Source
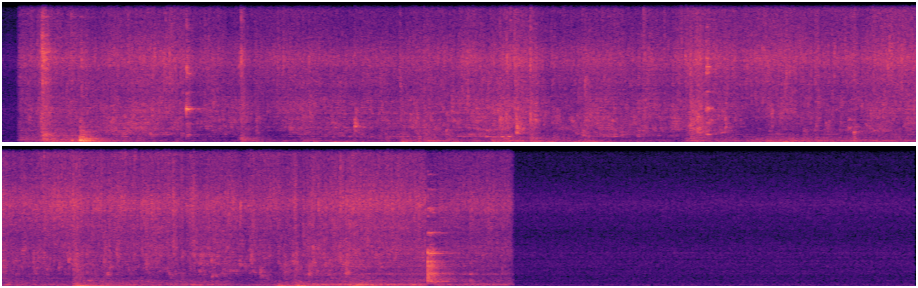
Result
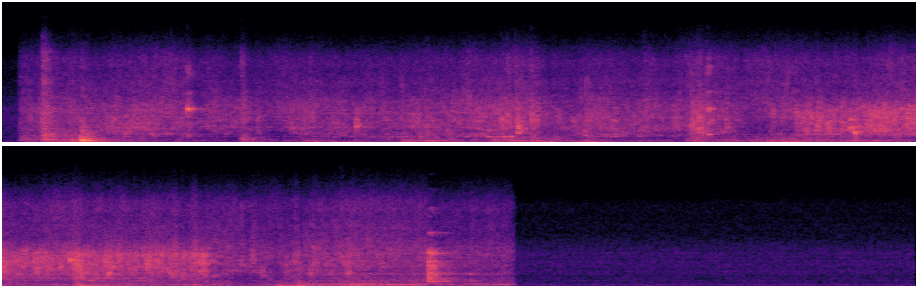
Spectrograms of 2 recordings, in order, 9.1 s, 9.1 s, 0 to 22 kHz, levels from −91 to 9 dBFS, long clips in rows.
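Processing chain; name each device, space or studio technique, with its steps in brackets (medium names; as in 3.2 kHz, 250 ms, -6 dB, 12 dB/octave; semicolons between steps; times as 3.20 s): 3.97–5.61 s: high-order bell 2.4 kHz +11 dB 2.6 oct; string-machine ensemble chorus (three-phase chorus; low-pass 6 kHz 12 dB/octave)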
